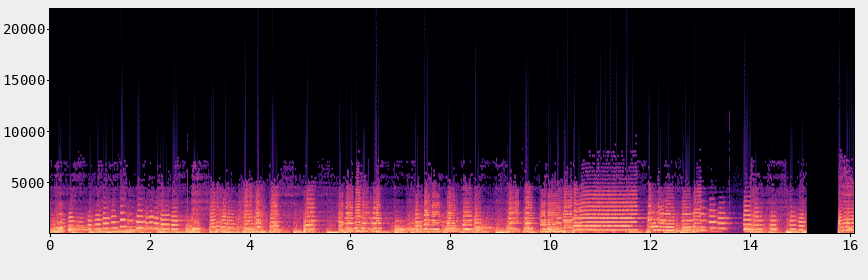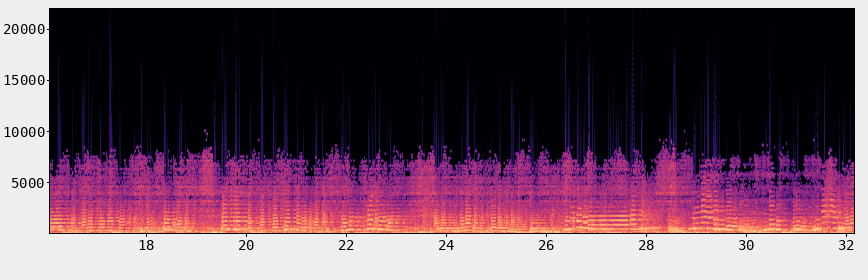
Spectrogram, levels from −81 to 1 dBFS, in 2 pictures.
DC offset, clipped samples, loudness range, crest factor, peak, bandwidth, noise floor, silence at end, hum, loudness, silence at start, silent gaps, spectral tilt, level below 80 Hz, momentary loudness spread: under 0.1%; 0.4%; 2 LU; 10 dB; 0 dBFS; 8.8 kHz; under -90 dBFS; 0 s; none; -10 LUFS; 0 s; 15.15-15.75 s; -6.5 dB/octave; -30 dBFS; 4 LU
